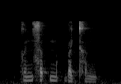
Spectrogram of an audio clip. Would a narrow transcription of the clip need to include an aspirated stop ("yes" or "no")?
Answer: yes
